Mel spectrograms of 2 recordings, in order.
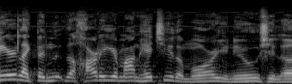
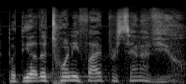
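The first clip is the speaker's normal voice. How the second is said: usual speaking voice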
